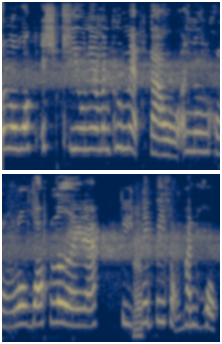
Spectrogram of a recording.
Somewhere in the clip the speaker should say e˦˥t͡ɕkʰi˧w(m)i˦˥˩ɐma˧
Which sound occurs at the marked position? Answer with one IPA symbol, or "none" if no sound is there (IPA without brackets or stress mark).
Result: n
